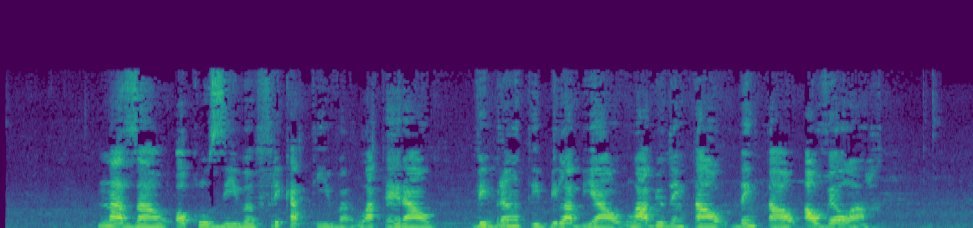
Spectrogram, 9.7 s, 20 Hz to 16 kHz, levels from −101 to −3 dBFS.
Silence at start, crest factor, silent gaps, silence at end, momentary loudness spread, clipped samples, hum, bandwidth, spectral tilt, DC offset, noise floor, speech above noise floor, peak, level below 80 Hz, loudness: 1 s; 20 dB; none; 0.95 s; 9 LU; under 0.1%; none; 11.5 kHz; -5 dB/octave; under 0.1%; -58 dBFS; 34 dB; -6 dBFS; -60 dBFS; -24 LUFS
